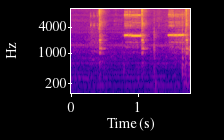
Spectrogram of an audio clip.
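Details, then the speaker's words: Failed 1TB Western Digital hard drive from a DVR that failed due to bad HDD; platter not seized but short high chirps and beeps repeat about every half second with no spin-up whir; drive is shot. "No, the platter's not seized. here, it's not happy. Definitely not happy."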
